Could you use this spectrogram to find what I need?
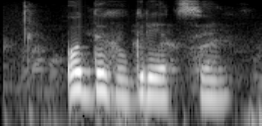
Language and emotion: Russian, neutral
